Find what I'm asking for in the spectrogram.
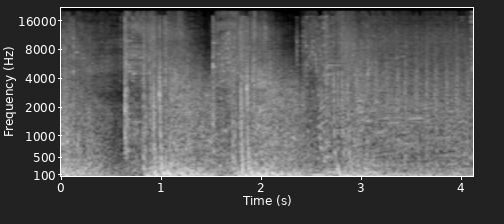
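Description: Rapid bursts of fireworks-like explosions crackle in the fighting game Rivals of Aether, a dense barrage of sharp pops and booms that stays loud and continuous.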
